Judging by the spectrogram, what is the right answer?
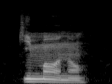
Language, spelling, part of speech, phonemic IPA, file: Esperanto, kimono, noun, /kiˈmono/, LL-Q143 (epo)-kimono.wav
